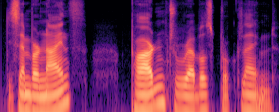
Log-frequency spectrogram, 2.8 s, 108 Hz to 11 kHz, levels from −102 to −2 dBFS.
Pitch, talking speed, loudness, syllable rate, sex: 115 Hz, 130 wpm, -21 LUFS, 5.3 syllables/s, male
